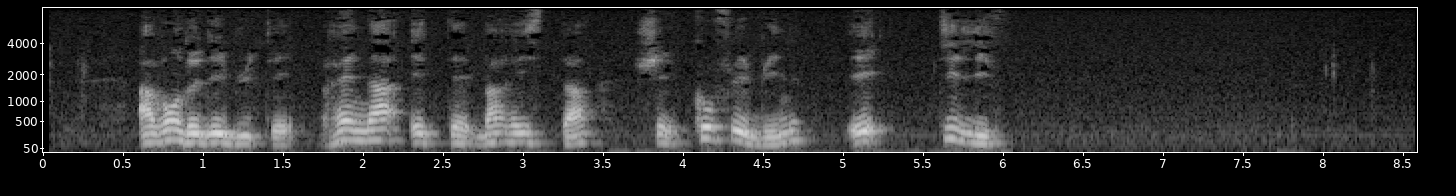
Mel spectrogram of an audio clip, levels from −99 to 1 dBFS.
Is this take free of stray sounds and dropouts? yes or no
yes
